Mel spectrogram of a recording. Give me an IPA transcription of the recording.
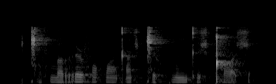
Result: ɡ͡ǁ ɑ f n ɒ r ə˞ f ɑ̃ f ɑ̃ kʼ ɑ̃ ʃ ǁ ɪ f k w ĩ kʼ ə ʃ ǃʰ ɑ ʃ

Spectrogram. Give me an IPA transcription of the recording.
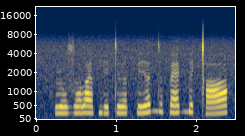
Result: ɭ o z o lˠ æ p j e t ɵ ɐ̯ k͡p e ɐ̯ d o p æ ɡ͡b ɛ ǀ ɑ

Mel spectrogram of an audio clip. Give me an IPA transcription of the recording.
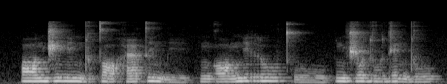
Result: ɒː˦ n d͡ʒ i˦ n i˦ n d u˧ t̪ ɒ˦˨ h æ˦ t̪ i˦ m i˨ | ŋ ɡ ɒː˦ ŋ i˦ r uː˦ t̪ʰ uː˨ | n d͡ʒ o˦ d u˧ d e˦ n d u˧

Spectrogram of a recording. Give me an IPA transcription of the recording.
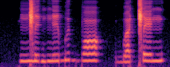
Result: ŋ͡ǁ i˨ ɡ ŋ i˨˦ b ɨ˦ ɡ b ɔ˦ | b ɐ˨ ǁ e˦ ŋ

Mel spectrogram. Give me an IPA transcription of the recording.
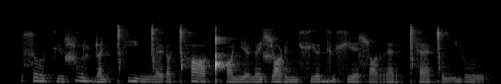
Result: s ʊ kʲ ʊ ɕ u lʲ ɖ ɑ lʲ ǀʰ i lʲ ŋ͡ǀ ɛ ɽ ʌ ǀʰ ɑ ǃʰ ɒ lʲ æ ɳ ɛ ɕ ɒ ɽ ə ɲ xʲ ə ɡʲ u xʲ ɛ ɬ ɒ r æ r ǀʰ æ ǀ ʊ ɲ j ʊ

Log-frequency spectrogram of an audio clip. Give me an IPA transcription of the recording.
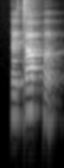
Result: ɛ t a pː ɐ

